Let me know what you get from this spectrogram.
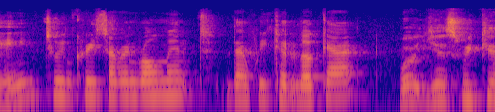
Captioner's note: none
